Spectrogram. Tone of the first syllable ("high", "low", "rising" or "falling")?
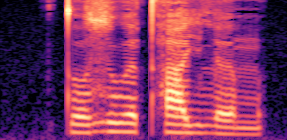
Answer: rising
